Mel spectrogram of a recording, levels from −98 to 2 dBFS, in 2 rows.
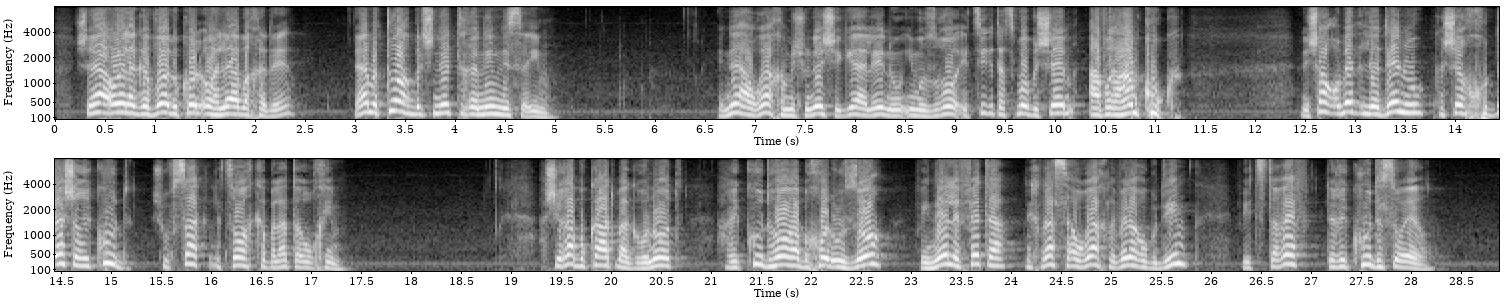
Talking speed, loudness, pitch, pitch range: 105 wpm, -8 LUFS, 200 Hz, 170-230 Hz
